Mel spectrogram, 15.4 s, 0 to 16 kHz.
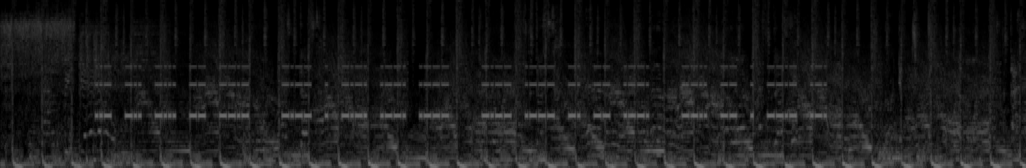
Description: Morse code, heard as a keyed tone, machine-sent, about 36 wpm, spaced as for 25 wpm, 1180 Hz. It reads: UDBMQ YECPJ YJNMP ZMEQR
